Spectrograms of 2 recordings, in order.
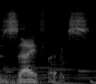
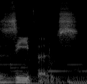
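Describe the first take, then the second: First: The first vowel is a long 'eye' sound. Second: The first vowel is not a long 'eye'. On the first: The speaker calls it right. "so long I" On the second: The speaker calls it wrong. "I was going to pronounce it Zephas"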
